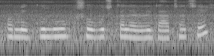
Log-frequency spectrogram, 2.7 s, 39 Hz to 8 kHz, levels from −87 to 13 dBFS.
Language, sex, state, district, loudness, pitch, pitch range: Bengali, male, Tripura, West Tripura, -14 LUFS, 245 Hz, 230-250 Hz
